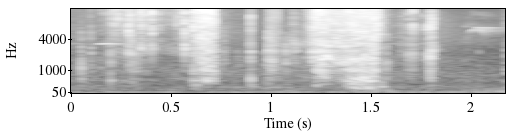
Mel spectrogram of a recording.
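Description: Clear plastic blister pack of a carded die-cast toy car being ripped open from its cardboard backing: a run of sharp clicks and tearing plastic, loudest a little past the middle.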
